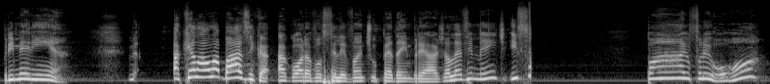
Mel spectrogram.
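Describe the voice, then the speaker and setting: A man preaching a sermon, telling a comic family story with animated delivery. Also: extremely high pitch, moderate pace, pauses often. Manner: animated, comic, acts out family members' voices. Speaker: pastor. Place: church hall. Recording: long church hall reverb.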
